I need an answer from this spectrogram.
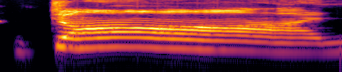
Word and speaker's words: Dawn: and she said April that's not how you say my name I saidwell how you say it then she said it's Dawn D I say D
